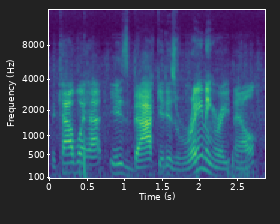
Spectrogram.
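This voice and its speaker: A Canadian outdoors channel host, an adult father of young kids, chats casually on a livestream while fishing from a boat on a rainy lake. His mid-range voice is hoarse and he's losing it, but he stays easygoing and chatty at a normal speed, greeting viewers by name. The outdoor stream is windy, with wind and the boat motor in the background.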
